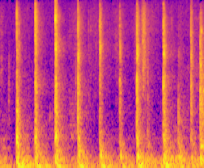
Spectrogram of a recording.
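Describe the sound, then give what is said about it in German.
Rapid knocking on the back wall of a wardrobe, a steady run of hollow, sharp raps in quick, even succession, moderately loud and without talk. “klopfen Sie die Rückwand des Schrankes ab hier”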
